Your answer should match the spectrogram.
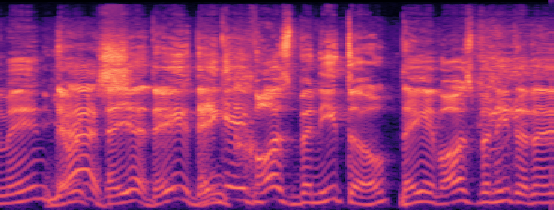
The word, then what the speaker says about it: Benito: His name is Benito.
